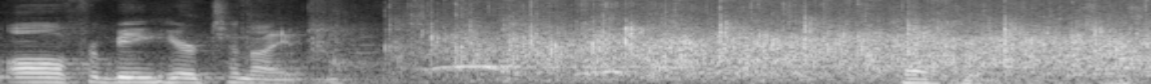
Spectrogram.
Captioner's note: applause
